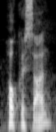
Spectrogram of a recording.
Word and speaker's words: Hoxan: So, this is our factory, Hoxan, is how it's pronounced.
